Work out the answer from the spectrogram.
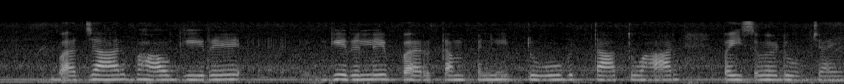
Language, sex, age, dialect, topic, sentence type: Bhojpuri, female, 25-30, Western, banking, statement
